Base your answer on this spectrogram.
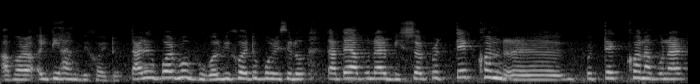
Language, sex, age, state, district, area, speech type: Assamese, female, 30-45, Assam, Nalbari, rural, spontaneous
